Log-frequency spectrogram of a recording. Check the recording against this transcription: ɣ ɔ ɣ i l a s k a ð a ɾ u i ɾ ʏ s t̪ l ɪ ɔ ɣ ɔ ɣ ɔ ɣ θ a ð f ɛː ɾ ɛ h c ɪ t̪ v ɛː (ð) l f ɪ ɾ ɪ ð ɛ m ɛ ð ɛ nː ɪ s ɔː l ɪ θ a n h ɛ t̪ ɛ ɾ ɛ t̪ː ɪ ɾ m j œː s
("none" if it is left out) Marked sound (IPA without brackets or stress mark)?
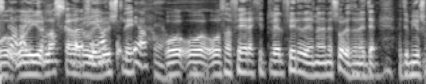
none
